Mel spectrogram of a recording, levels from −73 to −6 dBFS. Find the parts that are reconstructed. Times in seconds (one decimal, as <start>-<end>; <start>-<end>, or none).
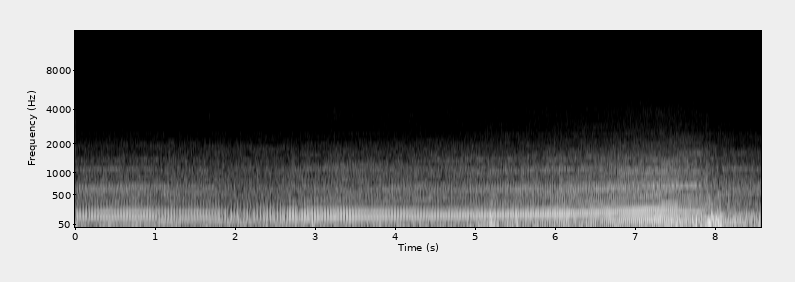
0.0-2.8; 5.0-8.6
